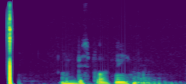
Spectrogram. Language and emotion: Russian, neutral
